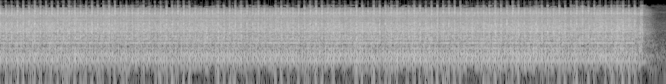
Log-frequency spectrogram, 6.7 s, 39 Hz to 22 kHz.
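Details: Redcat Racing VX 16 nitro RC engine, sat for years; new glow plug, igniter, fuel line, gasket, coupler, air filter, carb cleaned, compression good, primes: high buzzy starter whir turns steadily for six seconds, engine never fires; cranks but won't start.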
